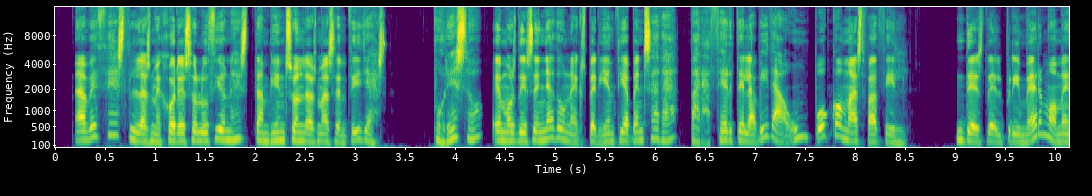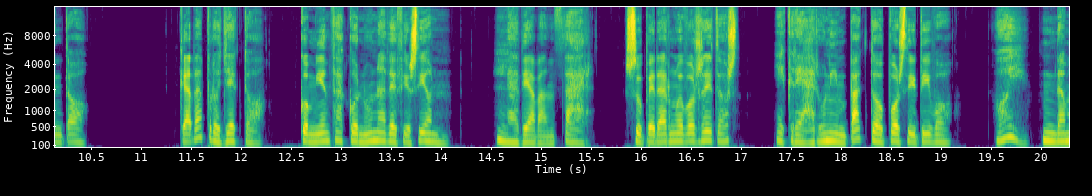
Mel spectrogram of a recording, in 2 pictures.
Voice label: Spanish VO Mix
